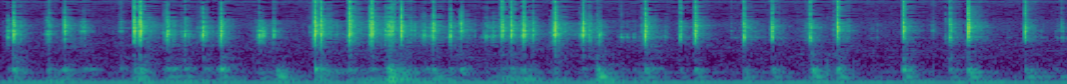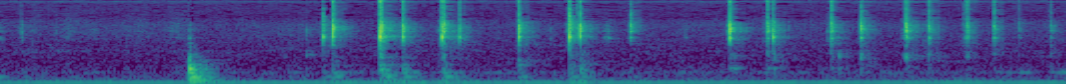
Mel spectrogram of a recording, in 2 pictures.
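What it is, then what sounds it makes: Plastic cap tapped and scratched with nails. Long natural nails scratch and tap along the ridged, grooved sides of a red plastic cap held in the hands. The result is a rapid, uneven run of dozens of sharp, bright clicks and ticks, with a brief lull just before the five-second mark. A faint steady low hum sits underneath.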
